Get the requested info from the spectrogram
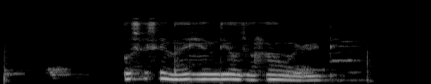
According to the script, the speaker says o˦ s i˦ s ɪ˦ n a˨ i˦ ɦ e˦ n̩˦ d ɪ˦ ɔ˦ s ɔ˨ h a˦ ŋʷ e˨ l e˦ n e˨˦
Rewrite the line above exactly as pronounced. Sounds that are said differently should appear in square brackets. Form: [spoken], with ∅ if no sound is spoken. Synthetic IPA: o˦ s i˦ s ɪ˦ n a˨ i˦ ɦ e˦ n̩˦ d ɪ˦ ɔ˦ [z] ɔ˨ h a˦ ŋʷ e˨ [ɾ] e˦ [d] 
